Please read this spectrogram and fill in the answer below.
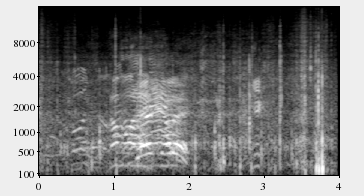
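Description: Shouted encouragement ('Brawo!') from the sideline of an outdoor football pitch, with a sharp thud near the end from a challenge for the ball.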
